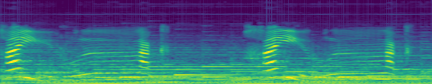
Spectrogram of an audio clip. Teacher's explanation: bunyi nun mati atau tanwin dimasukkan kepada huruf setelahnya, lam atau ra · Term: idgham bila guna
